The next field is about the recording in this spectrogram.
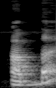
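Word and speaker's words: أَبَّا: অনুরূপভাবে আব্বা, এটা এরকম ছিল হামজা বাজবর আব, এরপরে বাতে দেখেন জবর আছে, সেটা এখানে আলাদা করে লিখে দিয়েছি, বা জবর বা, আব্বা। তো তাসদিদ আপনারা জানেন আলহামদুলিল্লাহ।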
